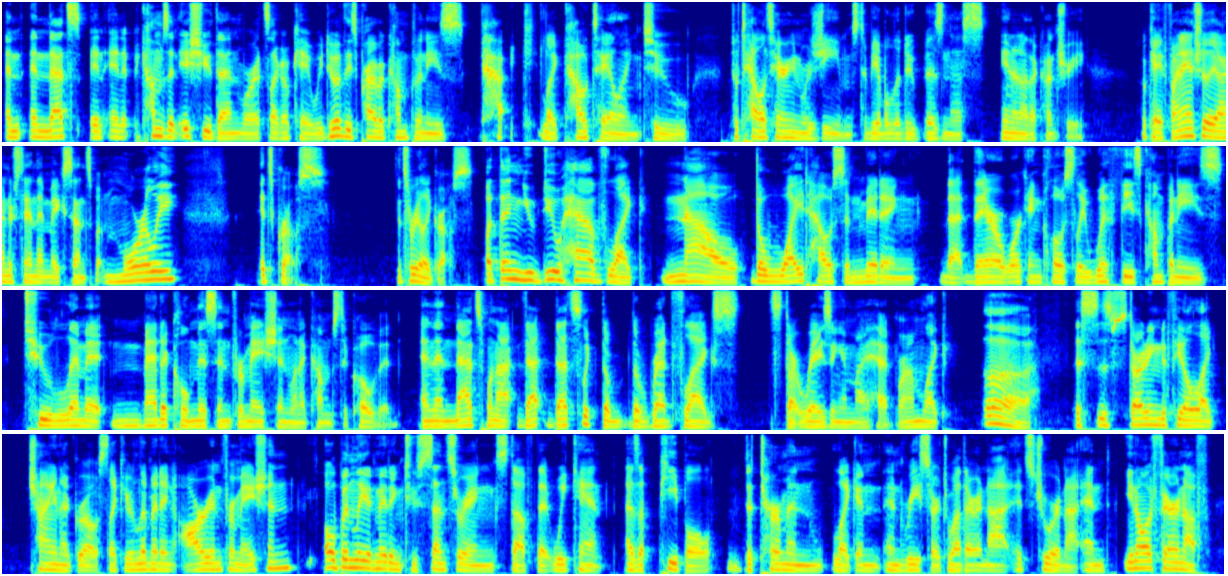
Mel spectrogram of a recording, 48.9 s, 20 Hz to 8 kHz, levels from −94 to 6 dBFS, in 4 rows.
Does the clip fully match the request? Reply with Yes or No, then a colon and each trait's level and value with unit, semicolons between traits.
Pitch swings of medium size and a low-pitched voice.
Yes: average, 3.3 semitones; low, 115 Hz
